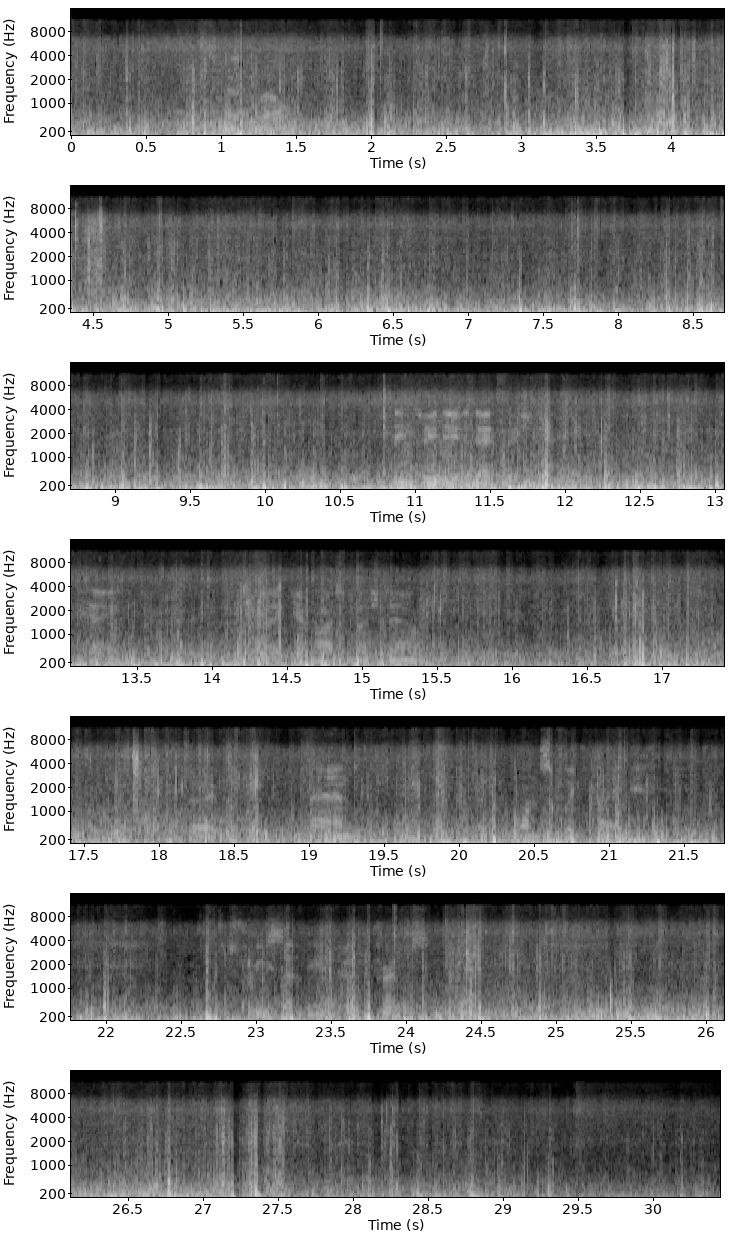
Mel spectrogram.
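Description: Strong wind buffeting the microphone: a heavy, gusting low rumble with constant crackles and knocks, easing somewhat near the end.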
